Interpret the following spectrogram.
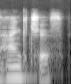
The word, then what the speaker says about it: handkerchief: Nobody pronounces the D in handkerchief, and for most people removing the second E seems obvious too, right?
